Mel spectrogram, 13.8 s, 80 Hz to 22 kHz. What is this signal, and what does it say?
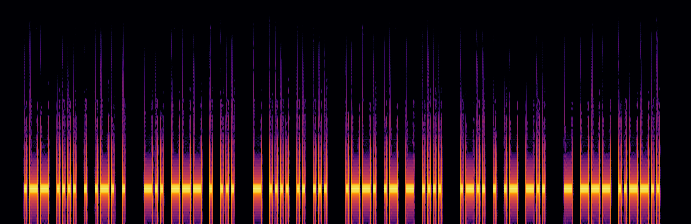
Morse code, heard as a keyed tone, about 22 wpm, 700 Hz. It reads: WHERE DOES THIS PATH LEAD TO?
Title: Sentences from Top 1400 Words 22wpm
